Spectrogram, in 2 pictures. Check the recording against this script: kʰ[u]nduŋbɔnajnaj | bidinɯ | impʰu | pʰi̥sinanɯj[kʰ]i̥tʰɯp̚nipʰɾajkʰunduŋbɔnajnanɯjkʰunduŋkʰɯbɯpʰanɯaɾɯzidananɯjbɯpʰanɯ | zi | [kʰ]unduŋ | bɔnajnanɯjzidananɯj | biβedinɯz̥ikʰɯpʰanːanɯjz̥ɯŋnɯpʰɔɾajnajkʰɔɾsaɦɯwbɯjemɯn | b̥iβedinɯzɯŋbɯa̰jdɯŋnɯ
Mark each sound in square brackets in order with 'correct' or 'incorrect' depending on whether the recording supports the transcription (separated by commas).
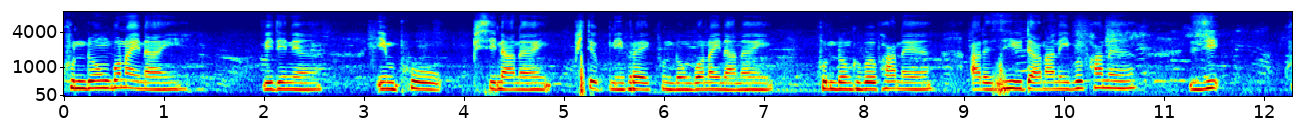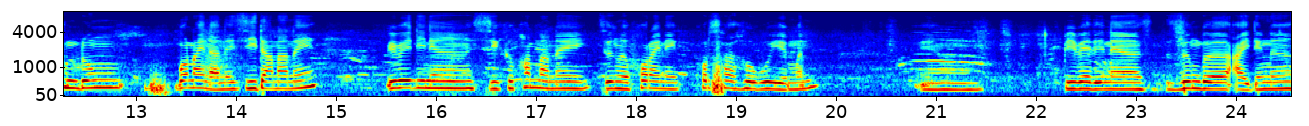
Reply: correct, incorrect, correct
